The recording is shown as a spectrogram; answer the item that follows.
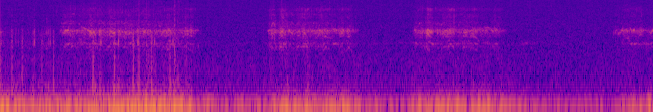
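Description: Fishing reel cranked in three short bursts, a whirring buzz each time, as a hooked bass keeps the rod bent. A steady low rumble on the microphone runs underneath.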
